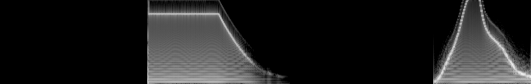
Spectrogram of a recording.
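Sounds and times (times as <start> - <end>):
tones: 1.5 - 2.7, 4.4 - 5.2.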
